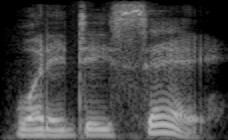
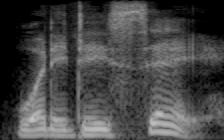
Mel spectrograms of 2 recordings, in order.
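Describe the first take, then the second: The two takes are said the same way.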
